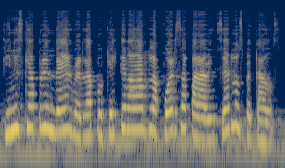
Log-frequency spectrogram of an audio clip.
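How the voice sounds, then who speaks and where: A woman's voice: high voice, normal speed, faint music behind. A middle-aged Mexican woman teaching a church Bible class in a chatty way, often adding tag questions.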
